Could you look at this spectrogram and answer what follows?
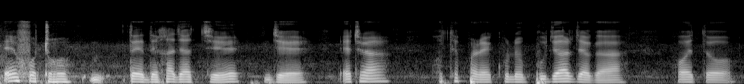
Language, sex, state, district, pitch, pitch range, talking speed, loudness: Bengali, male, Assam, Hailakandi, 120 Hz, 110-125 Hz, 95 wpm, -16 LUFS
